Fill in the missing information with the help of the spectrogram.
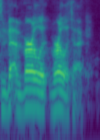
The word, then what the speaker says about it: Kvelertak: they're in my list for the finals and I still can't pronounce them right. I think. Kvelertak? – Oh, it's Verlatek.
